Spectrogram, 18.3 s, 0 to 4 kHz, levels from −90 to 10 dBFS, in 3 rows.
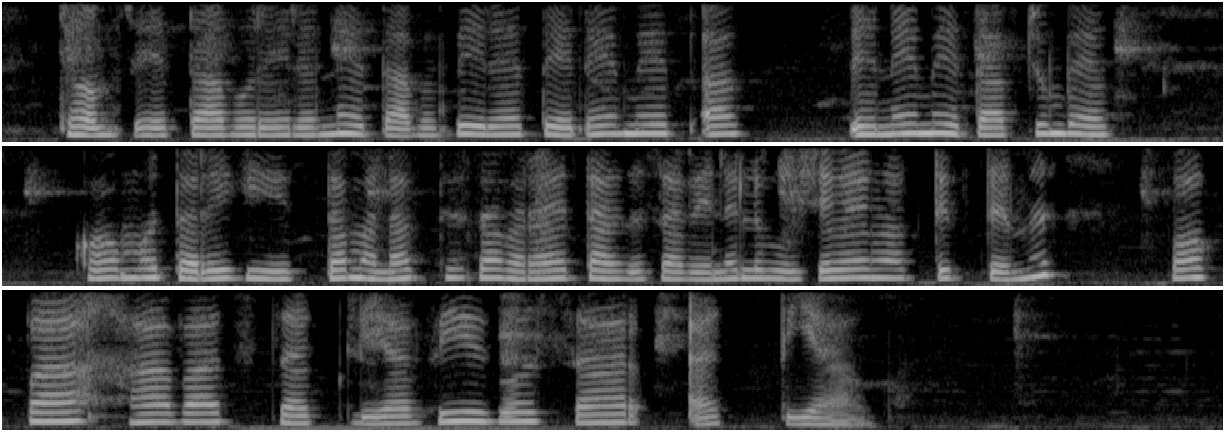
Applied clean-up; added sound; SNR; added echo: none; none; none; none.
